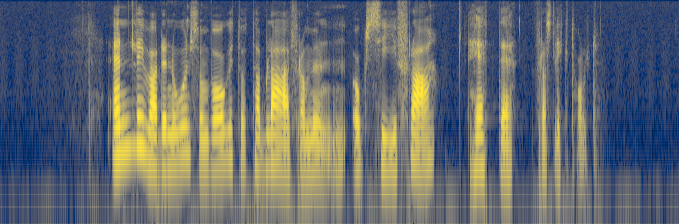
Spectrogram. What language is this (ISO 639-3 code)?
nor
